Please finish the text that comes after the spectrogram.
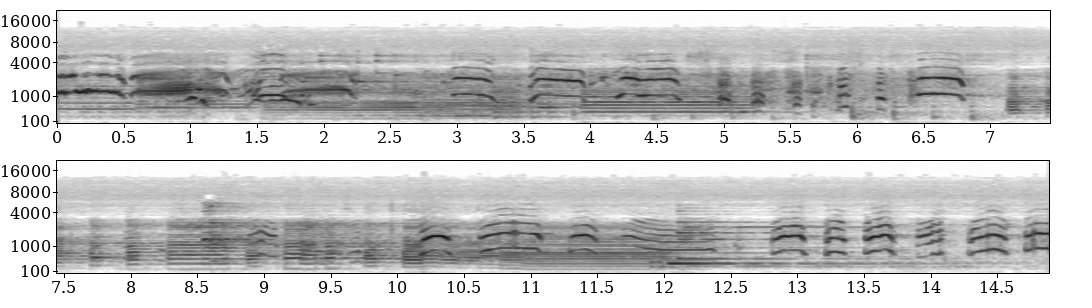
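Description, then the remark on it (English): A monkey, Cheetah, Tarzan's pal, who has been drinking Matanga juice, screeches and chatters loudly, a near-continuous run of shrill, rising and falling squeals that break into quick, choppy bursts toward the end, with no talking. “Oh, you crazy monkey, you give me that.”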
